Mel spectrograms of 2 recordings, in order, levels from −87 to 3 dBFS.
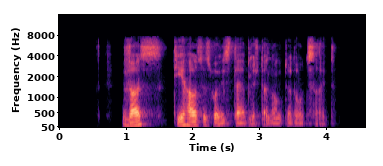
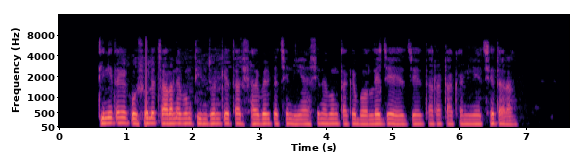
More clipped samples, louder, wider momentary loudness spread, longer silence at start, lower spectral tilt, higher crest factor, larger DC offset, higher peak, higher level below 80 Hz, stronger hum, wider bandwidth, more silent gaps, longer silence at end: neither; first, -21 LUFS vs -29 LUFS; first, 16 LU vs 7 LU; first, 0.95 s vs 0.6 s; second, -4.5 dB/octave vs -8 dB/octave; about the same, 20 dB vs 16 dB; neither; first, -2 dBFS vs -12 dBFS; first, -54 dBFS vs -64 dBFS; neither; about the same, 7.8 kHz vs 7.2 kHz; first, 1.64-1.71 s vs none; second, 0.5 s vs 0.8 s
